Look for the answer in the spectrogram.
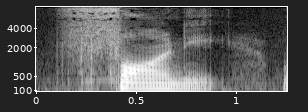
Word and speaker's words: Fani: Midnight for his tryst with the seductress, Fanny. Oh, Fanny, can't come up with a better one than that, huh? I mean, the pun writes itself. Excuse me, Fawny, Roy.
